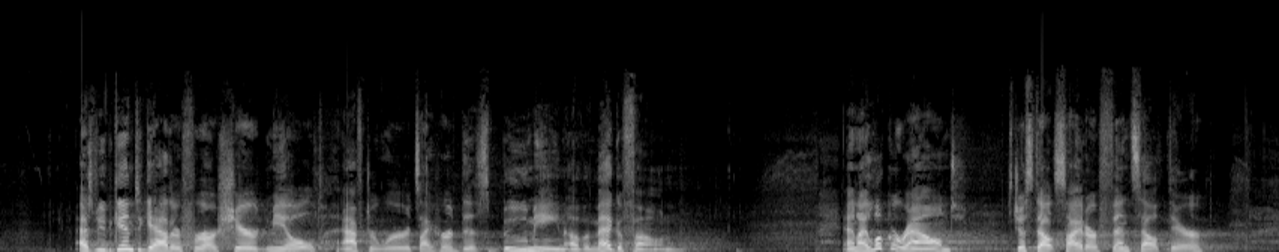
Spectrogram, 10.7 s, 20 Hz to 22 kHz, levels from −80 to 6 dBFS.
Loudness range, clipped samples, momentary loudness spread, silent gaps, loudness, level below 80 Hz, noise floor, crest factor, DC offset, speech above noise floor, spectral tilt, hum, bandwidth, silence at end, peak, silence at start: 4 LU; under 0.1%; 9 LU; none; -18 LUFS; -68 dBFS; -57 dBFS; 18 dB; under 0.1%; 39 dB; -4 dB/octave; none; 15 kHz; 0.55 s; 0 dBFS; 0.65 s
